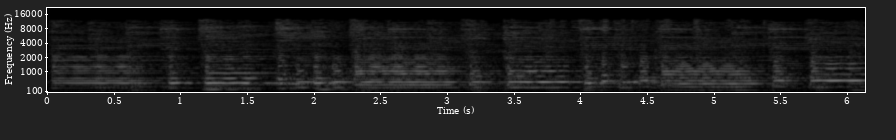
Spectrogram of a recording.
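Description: Background music: a slow piece of several sustained instruments playing chords together, beginning abruptly where the previous music cuts off.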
